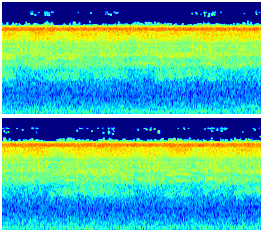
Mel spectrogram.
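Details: Summer dusk in Georgia, USA, filled with male cicadas singing to draw females; their massed buzz forms a continuous shimmering high hiss, slightly pulsing in intensity, with a soft low background rumble.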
